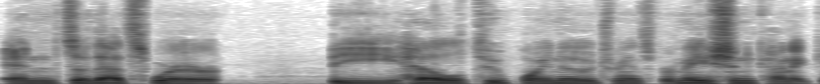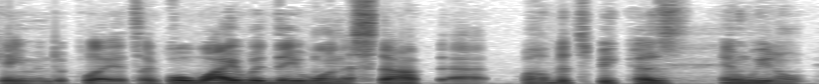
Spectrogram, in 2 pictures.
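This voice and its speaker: A man being interviewed as a podcast guest, telling his own story casually and haltingly, thinking aloud and quoting his own thoughts. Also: low voice, steady tone, mellow, no echo. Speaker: audio drama creator and writer.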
